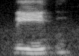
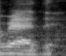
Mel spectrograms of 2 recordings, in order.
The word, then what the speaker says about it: read: Exempt lang dito sa read. Kapag past tense siya, mag-iiba lang yung pronunciation. Magiging read instead of read.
